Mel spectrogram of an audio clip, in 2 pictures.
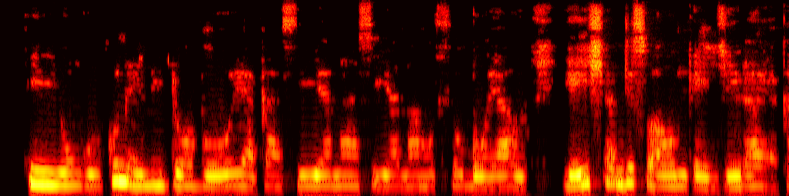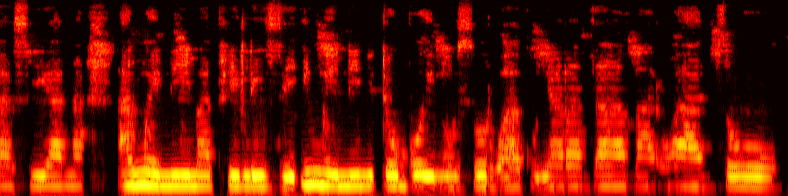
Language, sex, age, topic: Ndau, female, 25-35, health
